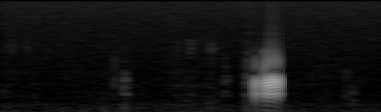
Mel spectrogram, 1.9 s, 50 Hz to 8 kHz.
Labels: {"label": "biophony, knock croak", "recorder": "SoundTrap 300"}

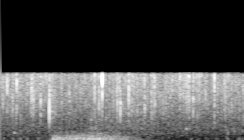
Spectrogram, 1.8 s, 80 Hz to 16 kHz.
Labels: {"label": "biophony, growl", "recorder": "SoundTrap 500"}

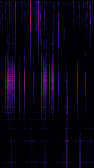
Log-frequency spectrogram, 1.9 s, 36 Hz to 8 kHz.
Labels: {"label": "biophony, knock croak", "recorder": "SoundTrap 300"}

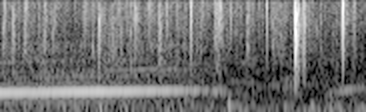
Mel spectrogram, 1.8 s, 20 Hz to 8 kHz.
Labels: {"label": "biophony", "recorder": "SoundTrap 300"}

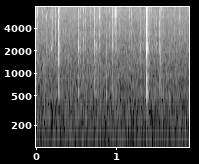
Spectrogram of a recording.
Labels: {"label": "ambient", "recorder": "HydroMoth"}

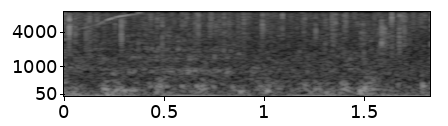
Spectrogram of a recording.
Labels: {"label": "biophony, dolphin", "recorder": "SoundTrap 500"}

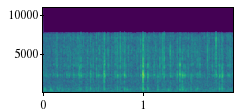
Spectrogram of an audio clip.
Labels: {"label": "ambient", "recorder": "HydroMoth"}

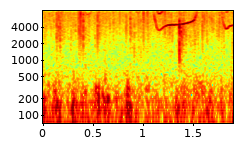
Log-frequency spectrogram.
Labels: {"label": "biophony, dolphin", "recorder": "SoundTrap 500"}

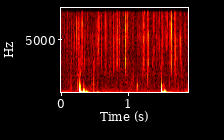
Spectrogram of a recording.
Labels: {"label": "biophony, double pulse", "recorder": "SoundTrap 300"}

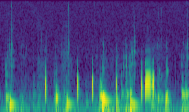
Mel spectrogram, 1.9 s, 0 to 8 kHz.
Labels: {"label": "biophony", "recorder": "SoundTrap 300"}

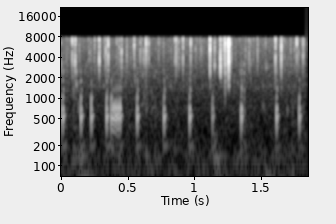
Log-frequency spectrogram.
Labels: {"label": "biophony, knock croak", "recorder": "SoundTrap 300"}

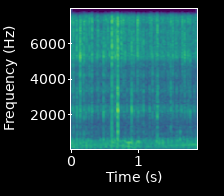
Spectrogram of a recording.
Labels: {"label": "biophony, cascading saw", "recorder": "HydroMoth"}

